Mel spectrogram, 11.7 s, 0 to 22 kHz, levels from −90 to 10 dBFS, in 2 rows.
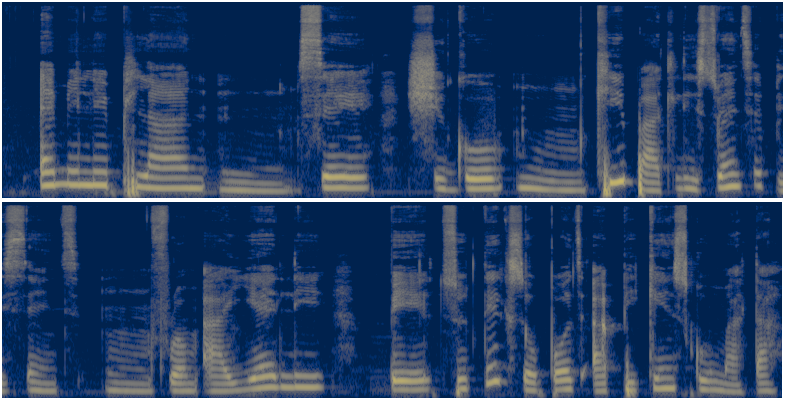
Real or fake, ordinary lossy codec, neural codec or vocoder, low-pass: real; none; none; none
